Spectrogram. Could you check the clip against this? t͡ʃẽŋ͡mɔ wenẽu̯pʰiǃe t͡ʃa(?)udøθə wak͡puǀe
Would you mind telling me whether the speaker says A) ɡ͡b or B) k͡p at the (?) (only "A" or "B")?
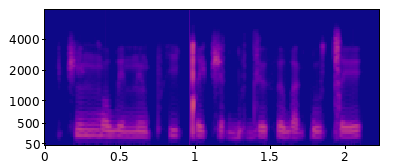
A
